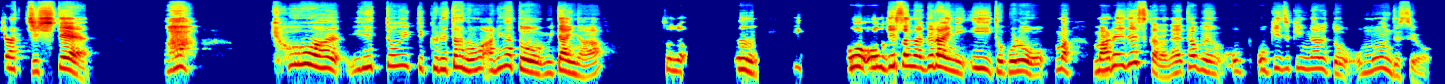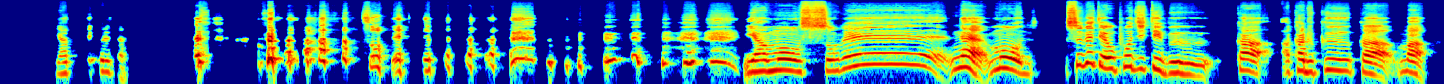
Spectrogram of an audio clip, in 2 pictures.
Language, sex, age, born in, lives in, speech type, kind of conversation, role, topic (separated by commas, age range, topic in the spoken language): Japanese, female, 55-59, Japan, United States, conversation, advice, advisor, 子どもの反抗期で親子関係がぎくしゃくしている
